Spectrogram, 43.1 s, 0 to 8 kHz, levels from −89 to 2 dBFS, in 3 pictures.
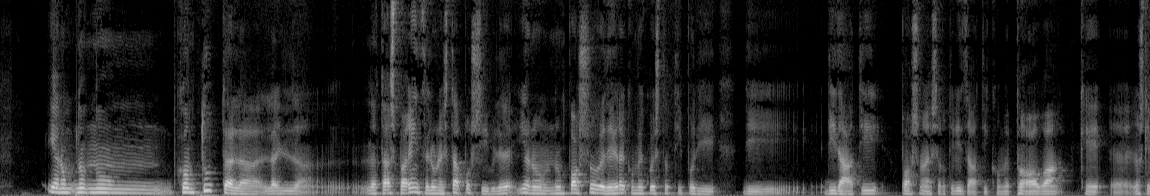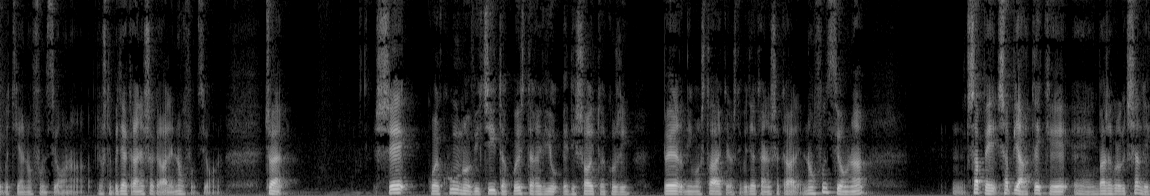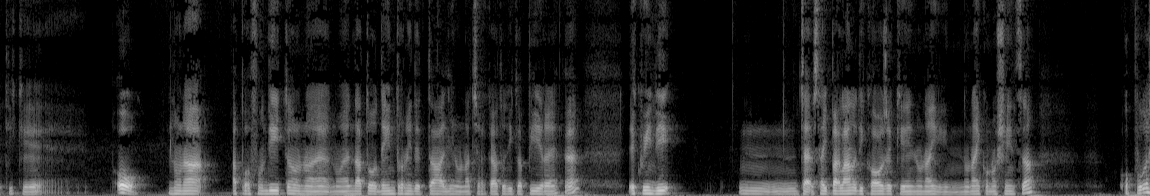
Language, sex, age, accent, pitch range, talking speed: Italian, male, 30-49, native, 105-120 Hz, 145 wpm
